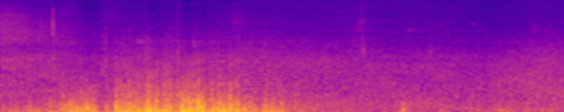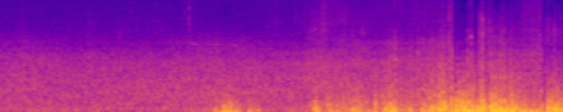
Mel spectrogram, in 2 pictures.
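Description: Strong gusty wind buffets the microphone on an exposed hilltop at Caer Caradoc near Church Stretton, Shropshire, roaring loud in two long surges with a calmer stretch between.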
